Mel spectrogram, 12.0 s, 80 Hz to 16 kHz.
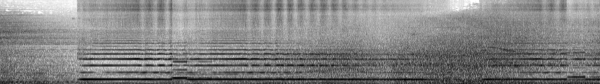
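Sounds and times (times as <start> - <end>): low musical bed: 0.0 - 12.0
rush of noise: 0.0 - 12.0
held flute-like note: 1.3 - 12.0.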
